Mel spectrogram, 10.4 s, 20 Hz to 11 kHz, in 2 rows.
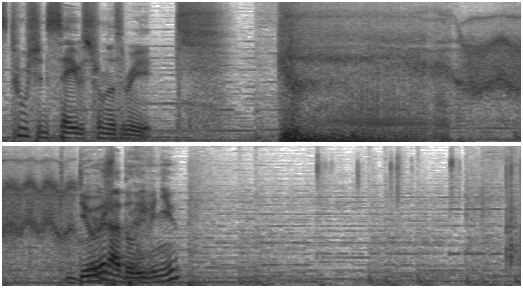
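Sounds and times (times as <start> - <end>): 
speech: 0.0 - 1.9, 6.0 - 7.1
person growling a roar imitating a hound monster: 2.8 - 5.9.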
